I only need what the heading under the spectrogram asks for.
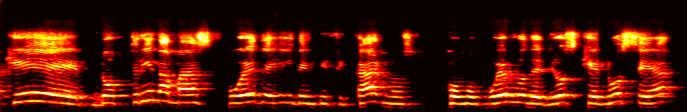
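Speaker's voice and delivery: ordinary talk, nothing marked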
